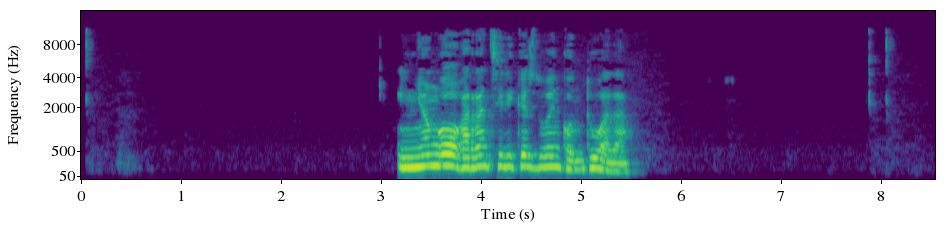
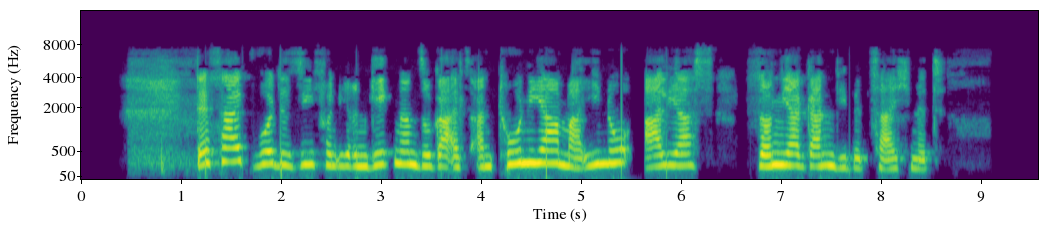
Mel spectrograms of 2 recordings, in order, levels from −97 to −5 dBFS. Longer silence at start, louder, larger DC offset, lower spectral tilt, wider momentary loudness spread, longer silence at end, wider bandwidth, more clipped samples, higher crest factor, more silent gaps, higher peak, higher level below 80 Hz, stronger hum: first, 3.15 s vs 0.45 s; second, -22 LUFS vs -16 LUFS; neither; first, -7.5 dB/octave vs -5.5 dB/octave; second, 11 LU vs 15 LU; first, 3.05 s vs 1 s; first, 11 kHz vs 7.6 kHz; neither; about the same, 20 dB vs 16 dB; second, none vs 6.56-6.62 s; second, -6 dBFS vs 0 dBFS; second, -70 dBFS vs -56 dBFS; neither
